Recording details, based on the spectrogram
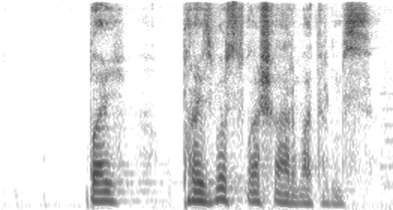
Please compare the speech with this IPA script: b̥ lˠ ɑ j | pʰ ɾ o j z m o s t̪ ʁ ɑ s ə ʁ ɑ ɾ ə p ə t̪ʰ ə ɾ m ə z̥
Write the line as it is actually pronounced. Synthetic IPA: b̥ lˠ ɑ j | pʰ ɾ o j z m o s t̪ ʁ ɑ ʃ ə ʁ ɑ ɾ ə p ɑ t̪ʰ ə ɾ m ə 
